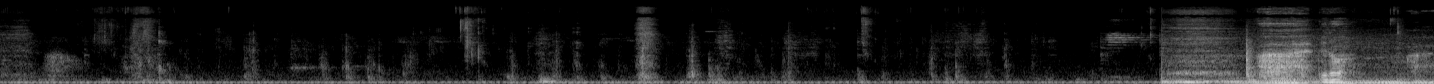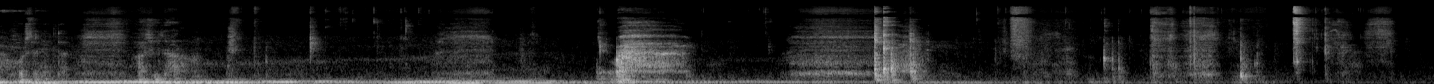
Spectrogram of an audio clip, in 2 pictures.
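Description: A man chews and smacks his lips close up.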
